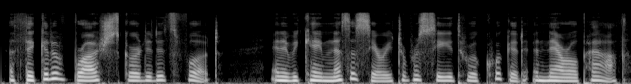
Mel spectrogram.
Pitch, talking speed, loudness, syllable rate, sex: 180 Hz, 180 wpm, -17 LUFS, 5.2 syllables/s, female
